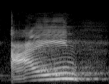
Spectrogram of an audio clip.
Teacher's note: this is like an ah, but from deep inside the throat.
